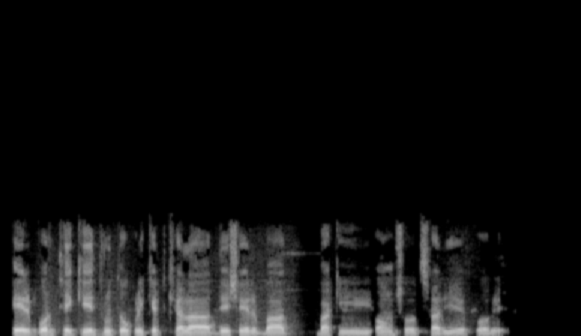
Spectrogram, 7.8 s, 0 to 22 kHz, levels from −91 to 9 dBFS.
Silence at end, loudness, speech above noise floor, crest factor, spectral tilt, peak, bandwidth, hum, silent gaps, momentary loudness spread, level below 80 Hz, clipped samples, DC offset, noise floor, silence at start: 1.05 s; -17 LUFS; over 73 dB; 16 dB; -6 dB/octave; -2 dBFS; 7.8 kHz; none; none; 8 LU; -58 dBFS; under 0.1%; under 0.1%; under -90 dBFS; 0.15 s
